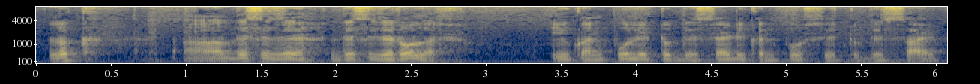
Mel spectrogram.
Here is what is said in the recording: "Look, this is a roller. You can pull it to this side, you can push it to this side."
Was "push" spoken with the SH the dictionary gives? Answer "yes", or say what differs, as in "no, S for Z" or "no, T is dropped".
no, S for SH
